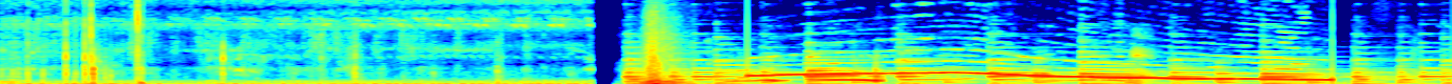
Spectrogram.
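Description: After a brief hush, a loud cartoon ambulance siren wails and glides in pitch, sweeping steadily over busy background sound for several seconds.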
